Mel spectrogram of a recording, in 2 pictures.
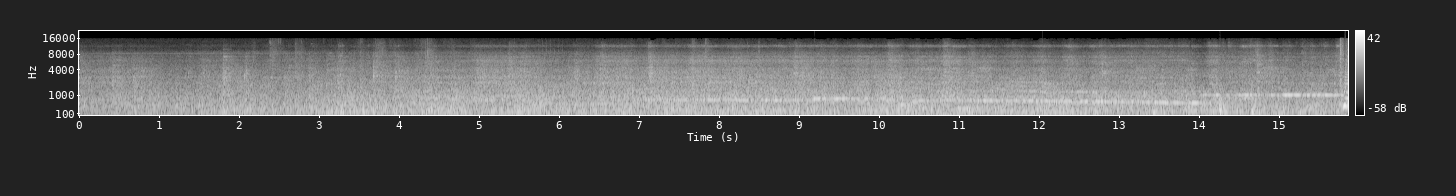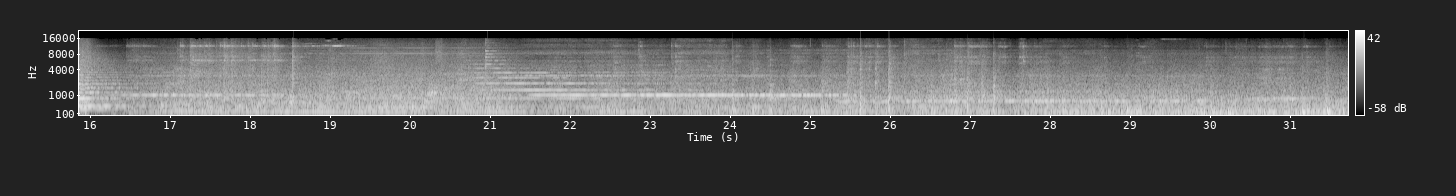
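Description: MBTA Green Line light rail train running through a subway station, its steel wheels squealing with a high tone that slides slowly downward as it approaches. About halfway through there is a brief, very loud blast, after which the train runs alongside the platform with a steady electric motor hum and whine over more wheel squeal.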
